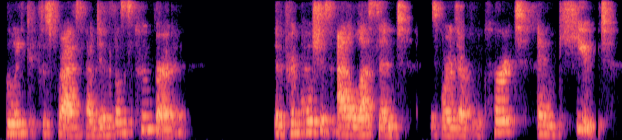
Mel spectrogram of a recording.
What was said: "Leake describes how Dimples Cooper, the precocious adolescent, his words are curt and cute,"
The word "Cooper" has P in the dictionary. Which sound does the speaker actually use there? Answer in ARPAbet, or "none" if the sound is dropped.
P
